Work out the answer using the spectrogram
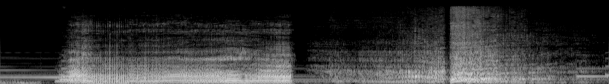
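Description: Tiger roaring twice: a long, loud first call that cuts off suddenly, then a second that swells and fades, with a sharp click in the middle of it.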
